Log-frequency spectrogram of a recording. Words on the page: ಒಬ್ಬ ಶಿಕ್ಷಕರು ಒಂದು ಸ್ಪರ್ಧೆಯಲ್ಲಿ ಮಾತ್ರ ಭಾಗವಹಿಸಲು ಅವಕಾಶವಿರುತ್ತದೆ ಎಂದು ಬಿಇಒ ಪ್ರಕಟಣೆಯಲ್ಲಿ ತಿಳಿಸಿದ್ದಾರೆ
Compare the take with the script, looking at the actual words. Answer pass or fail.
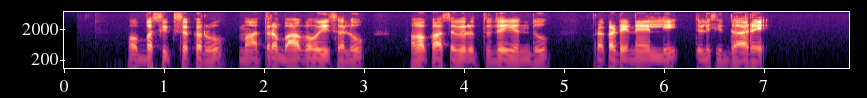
fail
